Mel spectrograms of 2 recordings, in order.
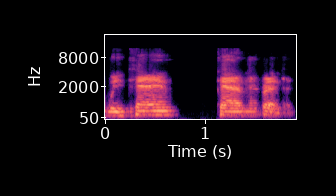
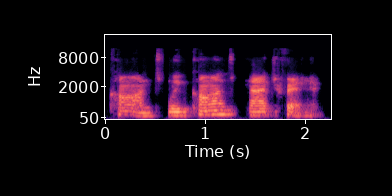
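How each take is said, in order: First: "can" said the American way with a stretched vowel and no t sound; نطق can الأمريكي، بمد الحرف بدون تي. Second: British accent, "can't" said with a long broad ah; British accent demo of can't. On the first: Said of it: "في الأمريكان accent ما نقولش تي". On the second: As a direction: show the British "can't" with an open ah, the t kept. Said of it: "هي British can't". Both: Shown as a demonstration.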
